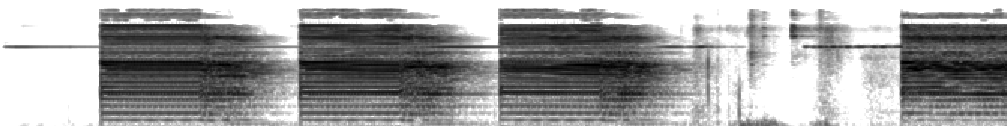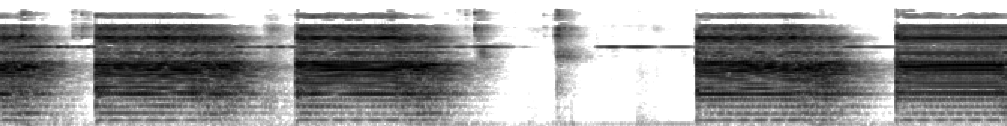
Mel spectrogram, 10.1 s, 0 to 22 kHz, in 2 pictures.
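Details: Simplex 4004 panel with Simplex 4903-9105/9101 horns set to code three: loud horn blasts in threes about a second apart, pause, repeating; normal temporal code 3 alarm signal.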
